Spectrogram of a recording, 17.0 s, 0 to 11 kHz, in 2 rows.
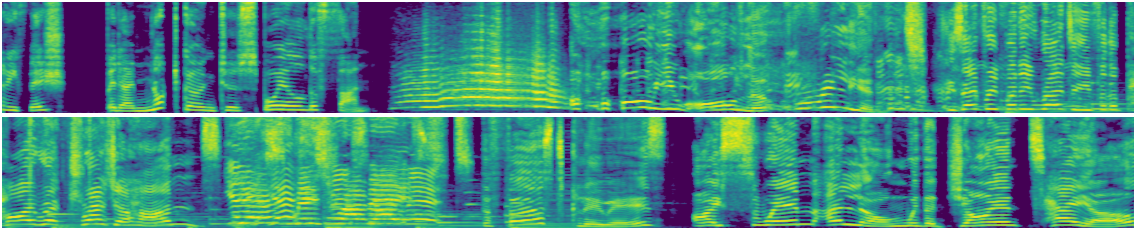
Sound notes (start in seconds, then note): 2.9 trumpeting; 4.0 Mummy Pig laughing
